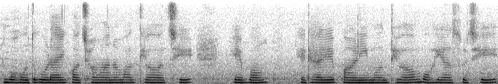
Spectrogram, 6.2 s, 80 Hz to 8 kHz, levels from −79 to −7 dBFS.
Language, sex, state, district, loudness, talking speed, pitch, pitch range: Odia, female, Odisha, Sambalpur, -14 LUFS, 105 wpm, 240 Hz, 235-245 Hz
